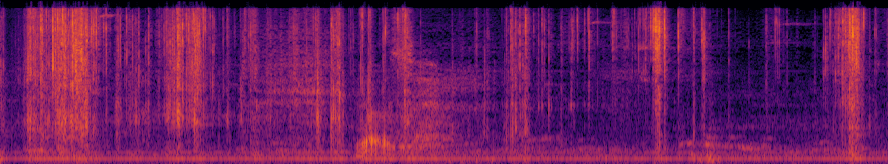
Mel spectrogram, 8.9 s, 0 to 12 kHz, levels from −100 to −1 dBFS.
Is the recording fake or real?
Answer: real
